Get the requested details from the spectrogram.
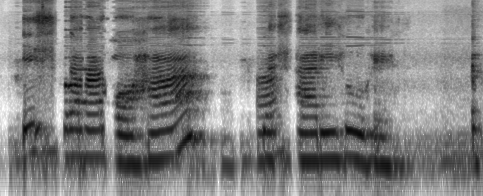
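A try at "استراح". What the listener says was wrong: Istaroha, panjang ya. Istaroha yastarihu.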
